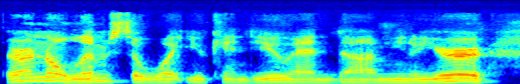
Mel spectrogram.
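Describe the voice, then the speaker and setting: A man's voice: mid-range voice, steady tone, fast, no room sound, highs cut off. A man hosting an interview show, chatting casually in an enthusiastic, complimentary and affirming way. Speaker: podcast host.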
